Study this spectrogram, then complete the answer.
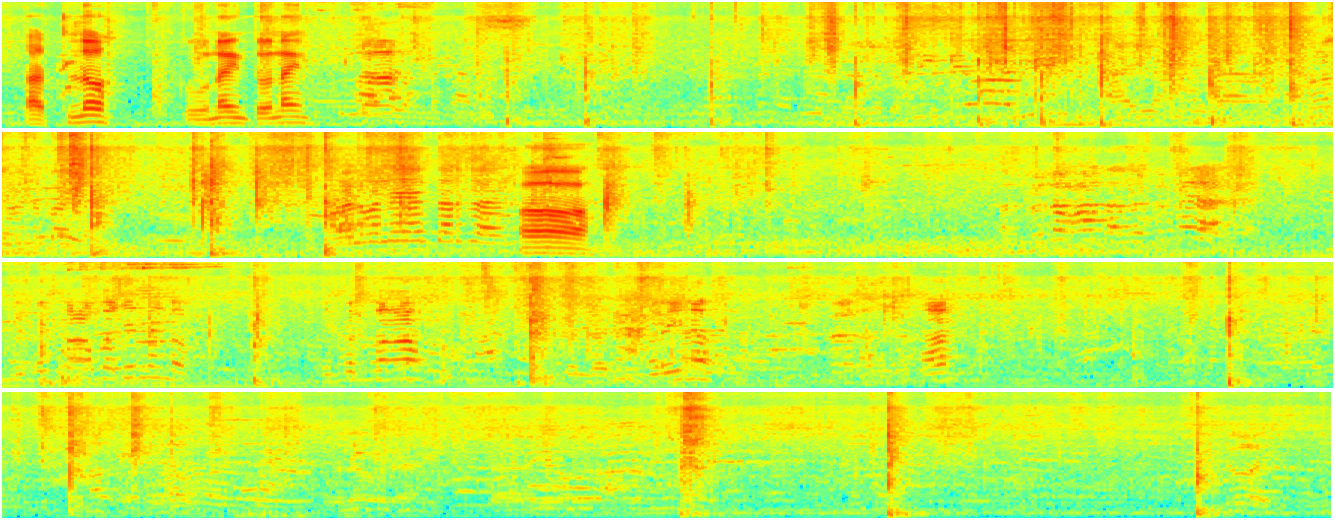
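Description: A basketball bounces on concrete outdoors.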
